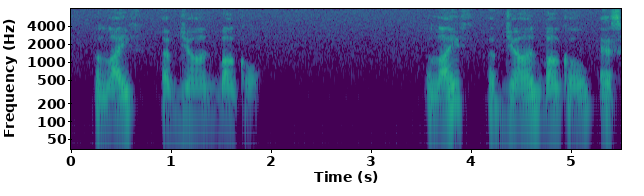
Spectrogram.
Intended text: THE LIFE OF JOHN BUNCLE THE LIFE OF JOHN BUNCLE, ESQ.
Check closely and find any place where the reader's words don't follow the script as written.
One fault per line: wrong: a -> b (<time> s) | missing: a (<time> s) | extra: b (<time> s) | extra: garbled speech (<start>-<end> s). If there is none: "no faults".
no faults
